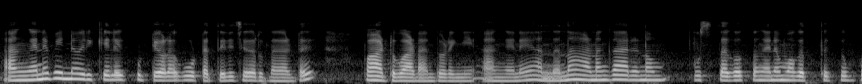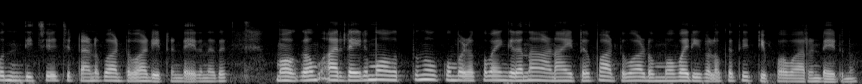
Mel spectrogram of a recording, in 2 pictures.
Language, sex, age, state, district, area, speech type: Malayalam, female, 30-45, Kerala, Malappuram, rural, spontaneous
